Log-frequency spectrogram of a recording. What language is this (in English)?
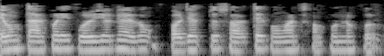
Bangla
